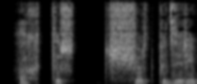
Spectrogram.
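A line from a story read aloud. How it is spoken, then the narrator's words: Muttered. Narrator (Russian): пробормотал Кон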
